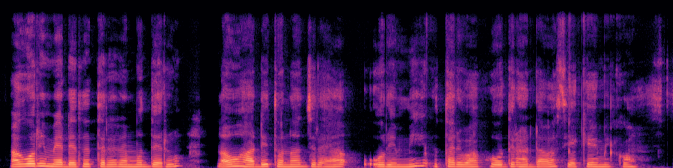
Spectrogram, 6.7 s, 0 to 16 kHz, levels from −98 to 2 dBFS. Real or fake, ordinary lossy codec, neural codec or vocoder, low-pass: fake; none; vocoder, 44.1 kHz, 128 mel bands, Pupu-Vocoder; 14.4 kHz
